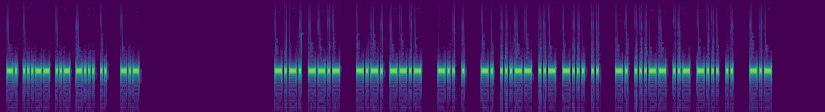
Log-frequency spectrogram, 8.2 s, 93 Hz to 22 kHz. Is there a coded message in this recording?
Yes: Morse code from 0.1 to 7.7 s, heard as a keyed tone, about 64 wpm, 700 Hz. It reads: N3UBI K CQ CQ DE N3UBI N3UBI K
